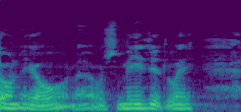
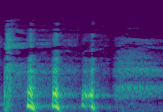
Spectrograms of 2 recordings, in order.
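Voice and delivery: breathy laugh; 8 semitones higher than usual. Real, not acted. Laughs at own bad luck.

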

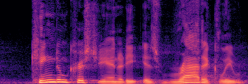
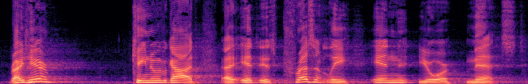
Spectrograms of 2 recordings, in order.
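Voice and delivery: louder, higher preacher declaration; preacher answering the Pharisees, loud and emphatic; emphatic preaching; 6 semitones higher, 6 dB louder than usual. Acted. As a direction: proclaim it to the room.

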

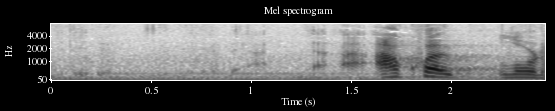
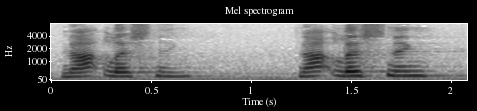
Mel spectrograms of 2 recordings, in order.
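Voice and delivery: high-pitched stubborn denial; childish refusal; 8 semitones higher, 3 dB louder than usual. Acted. Creature covering his ears against his darker self, high childish refusal. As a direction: blot out the other voice, pitched up high. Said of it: "he covers his ears and says".

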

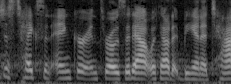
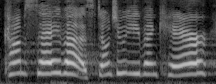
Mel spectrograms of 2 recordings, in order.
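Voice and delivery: high, loud panicked plea for rescue; panicked yelling; 8 semitones higher, 5 dB louder than usual. Retold or imitated. Disciples yelling at Jesus in the storm, panicked and loud. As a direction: cry out in terror to a sleeping master. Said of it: "and they're yelling".

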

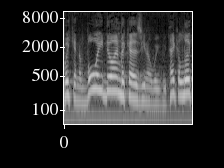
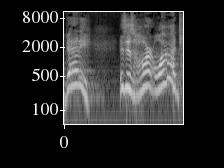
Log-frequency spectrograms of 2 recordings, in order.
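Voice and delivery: higher, insistent retold child's question; badgering child, imitated; 5 semitones higher, 6 dB louder than usual. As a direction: pester like a little girl. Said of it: "she kept badgering me".

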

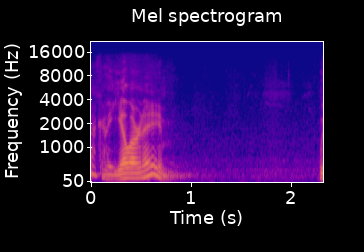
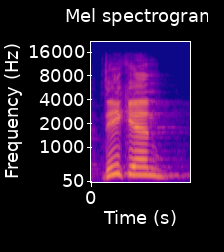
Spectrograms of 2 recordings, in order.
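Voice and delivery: raised, higher shout of a name; calling out to son; 10 semitones higher, 7 dB louder than usual. Retold or imitated. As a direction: call your kid across a crowd. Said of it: "Then I'll go".

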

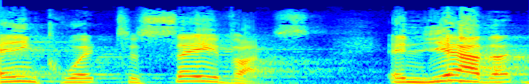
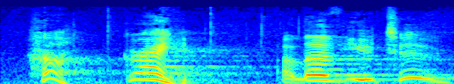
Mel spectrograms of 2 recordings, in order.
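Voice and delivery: higher, softer, sighing "Huh, great"; resigned wife; 8 semitones higher, 5 dB quieter than usual. Retold or imitated. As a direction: give up with a high little sigh.

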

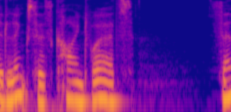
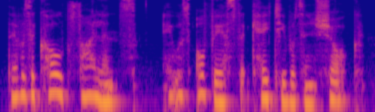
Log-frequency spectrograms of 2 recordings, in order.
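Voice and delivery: ordinary delivery, nothing marked

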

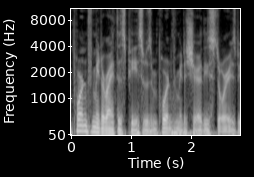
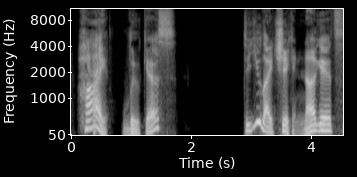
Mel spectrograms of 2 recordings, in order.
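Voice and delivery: toy dog voice; 7 semitones higher, slower than usual. Retold or imitated. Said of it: "he'll be like".

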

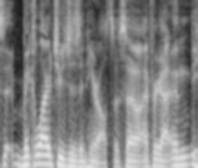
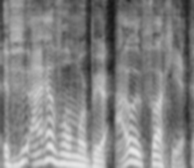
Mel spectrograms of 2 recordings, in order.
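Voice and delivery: put-on drunk guard voice; 4 semitones higher than usual. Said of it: "it's like".

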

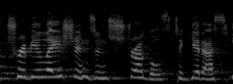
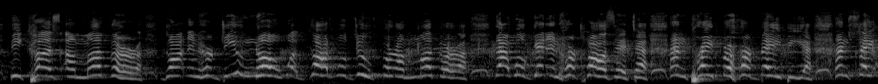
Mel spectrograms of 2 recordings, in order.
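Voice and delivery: loud, high, building preacher's cry; rising fervour, driving the point home; preaching at full force; 6 semitones higher, 12 dB louder than usual. Acted. Preacher stirring the church about praying mothers, full force.

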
